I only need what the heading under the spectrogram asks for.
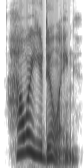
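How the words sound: It is a slow, sincere, caring question.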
